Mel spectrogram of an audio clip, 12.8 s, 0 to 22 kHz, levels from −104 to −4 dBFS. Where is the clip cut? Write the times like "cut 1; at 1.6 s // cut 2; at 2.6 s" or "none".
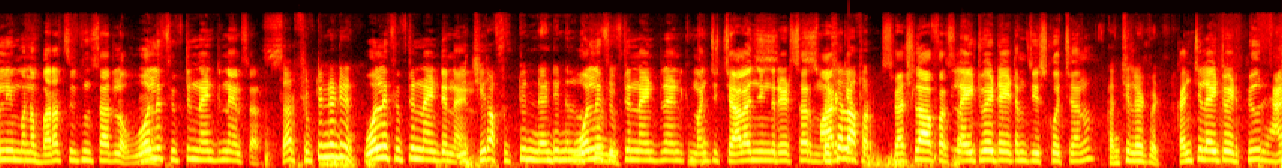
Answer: cut 1; at 9.6 s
